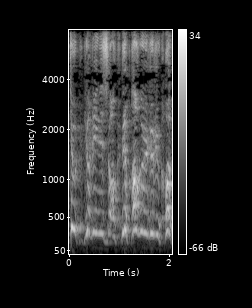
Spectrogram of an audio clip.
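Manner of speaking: very high, loud, uncontrolled angry outburst. Contrasting healthy and unhealthy anger for listeners, demonstrating unhealthy anger. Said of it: "that's unhealthy anger".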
